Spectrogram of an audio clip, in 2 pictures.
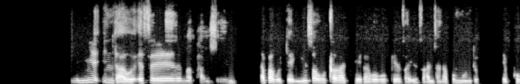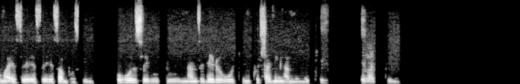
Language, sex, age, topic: North Ndebele, female, 50+, health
